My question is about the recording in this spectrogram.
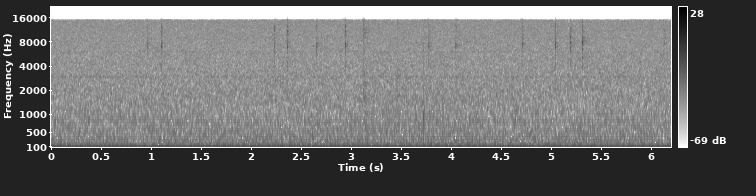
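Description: Computer mouse clicks: about a dozen faint, irregularly spaced clicks, some in quick pairs, over a steady low electrical hum and hiss.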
